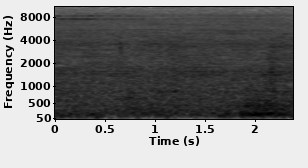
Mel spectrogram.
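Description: Steady background noise, even and unbroken, with no distinct event in it.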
